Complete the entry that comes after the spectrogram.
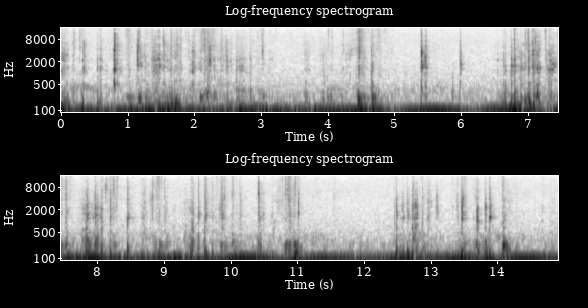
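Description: A light-blue bar of dry solid soap, getting smaller, is shaved with a utility knife blade, giving rapid, irregular crunchy cutting and flaking sounds. Sharp bright scrapes and crackles come in quick bursts throughout, over a steady low hum.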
